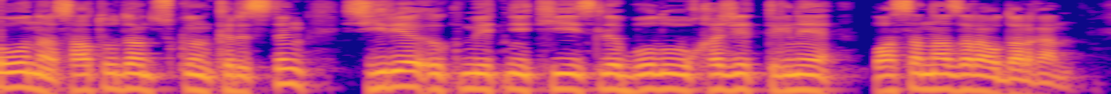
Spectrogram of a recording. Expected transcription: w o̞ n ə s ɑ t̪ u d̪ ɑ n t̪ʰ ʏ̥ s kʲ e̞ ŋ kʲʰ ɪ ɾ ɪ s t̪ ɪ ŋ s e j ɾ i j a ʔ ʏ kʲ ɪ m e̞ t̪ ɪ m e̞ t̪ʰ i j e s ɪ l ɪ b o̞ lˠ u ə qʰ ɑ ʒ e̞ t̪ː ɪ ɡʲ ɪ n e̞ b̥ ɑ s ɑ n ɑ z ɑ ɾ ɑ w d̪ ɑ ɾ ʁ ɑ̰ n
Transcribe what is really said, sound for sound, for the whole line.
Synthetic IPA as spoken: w o̞ n ə s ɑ t̪ u d̪ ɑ n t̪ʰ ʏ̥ s kʲ e̞ ŋ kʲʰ ɪ ɾ ɪ s t̪ ɪ ŋ s i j ɾ i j a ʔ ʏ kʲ ɪ m e̞ t̪ ɪ n e̞ t̪ʰ i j e s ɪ l ɪ b o̞ lˠ u ə qʰ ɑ ʒ e̞ t̪ː ɪ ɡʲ ɪ n e̞ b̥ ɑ s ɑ n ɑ z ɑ ɾ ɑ w d̪ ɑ ɾ ʁ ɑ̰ n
